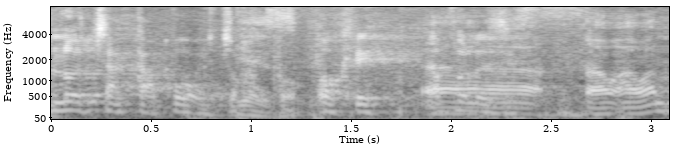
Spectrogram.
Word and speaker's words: Lochakapong: Yeah, maybe if you pronounce my name correctly, it's LOCHAKAPONG. LOCHAKAPONG.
